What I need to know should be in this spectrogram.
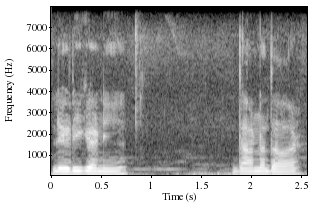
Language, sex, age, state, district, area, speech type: Bengali, male, 18-30, West Bengal, Birbhum, urban, spontaneous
